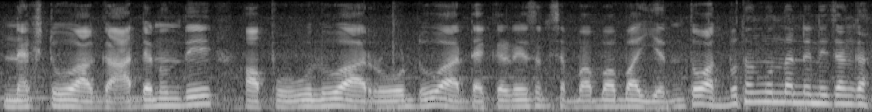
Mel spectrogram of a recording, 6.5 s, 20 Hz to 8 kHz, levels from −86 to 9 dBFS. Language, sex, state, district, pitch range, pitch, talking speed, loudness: Telugu, male, Andhra Pradesh, Manyam, 120-160 Hz, 130 Hz, 135 wpm, -17 LUFS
